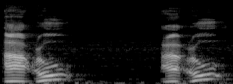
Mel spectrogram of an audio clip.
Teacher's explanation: আইন এবং হা এই দুইটা একই জায়গা থেকে উচ্চারণ হয় হলকের মধ্যখান গলার মাঝখান থেকে উচ্চারণ হবে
